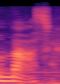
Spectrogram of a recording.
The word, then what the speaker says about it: MVSK: I I I'm gonna call the mask going forward. I know it's spelled MBSK, but I think that we can all determine based on the logo that it is mask.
